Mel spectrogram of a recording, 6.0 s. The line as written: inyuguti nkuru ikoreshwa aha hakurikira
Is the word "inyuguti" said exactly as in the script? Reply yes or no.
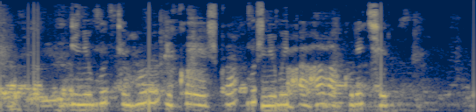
yes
